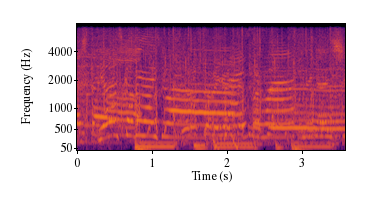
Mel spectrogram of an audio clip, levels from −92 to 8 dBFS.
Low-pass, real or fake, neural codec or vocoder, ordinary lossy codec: 7.2 kHz; real; none; none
